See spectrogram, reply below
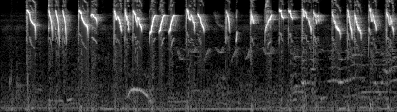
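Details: Morning song of an Oriental white-eye, meant to stimulate singing: a nearly continuous run of thin, high, down-slurred chirps delivered in quick clusters, with a brief low whistle partway through.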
